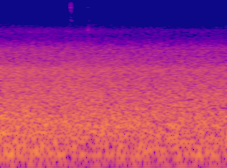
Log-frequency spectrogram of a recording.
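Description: Ocean surf gives a steady, broad wash of rushing noise at moderate level, unbroken and without voices.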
